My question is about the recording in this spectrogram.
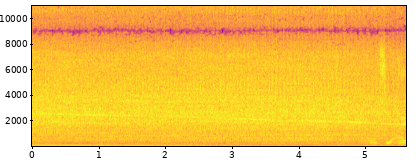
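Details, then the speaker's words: Corvette C4 after fuel pump install, ending a fuel pressure regulator problem: even, settled low hum at idle with no surging, idling down as it should. "She's down to nine. Eventually she'll go down to seven. Sounds pretty good."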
